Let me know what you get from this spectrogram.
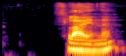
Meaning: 1. definite singular of flein 2. plural of flein
- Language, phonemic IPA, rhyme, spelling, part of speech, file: Norwegian Bokmål, /ˈflæɪnə/, -æɪnə, fleine, adjective, Nb-fleine.ogg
